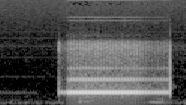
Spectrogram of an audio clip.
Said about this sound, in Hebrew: אה, אנחנו אה. שומעים את החיוג. כן, אוקיי, בוא ננסה.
